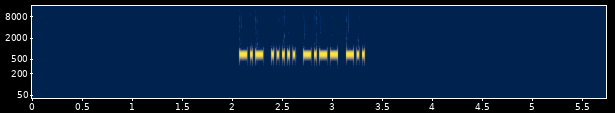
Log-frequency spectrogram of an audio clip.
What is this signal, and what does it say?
Morse code, heard as a keyed tone, about 46 wpm, 700 Hz. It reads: K5YD
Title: USA Call Signs - 4 Characters - Repeated 3x - 45wpm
